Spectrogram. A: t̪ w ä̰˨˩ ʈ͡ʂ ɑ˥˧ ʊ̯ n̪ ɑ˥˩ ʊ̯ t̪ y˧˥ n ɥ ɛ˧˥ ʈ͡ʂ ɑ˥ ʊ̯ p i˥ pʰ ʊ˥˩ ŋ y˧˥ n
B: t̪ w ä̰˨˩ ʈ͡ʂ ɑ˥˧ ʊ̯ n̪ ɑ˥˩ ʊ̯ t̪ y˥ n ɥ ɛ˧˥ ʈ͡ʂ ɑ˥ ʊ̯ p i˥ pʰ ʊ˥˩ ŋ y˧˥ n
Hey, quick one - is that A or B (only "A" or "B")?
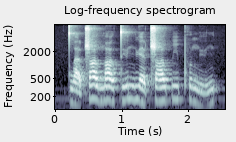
B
